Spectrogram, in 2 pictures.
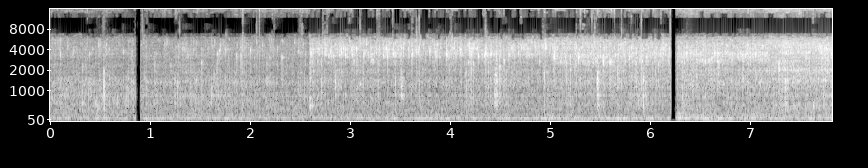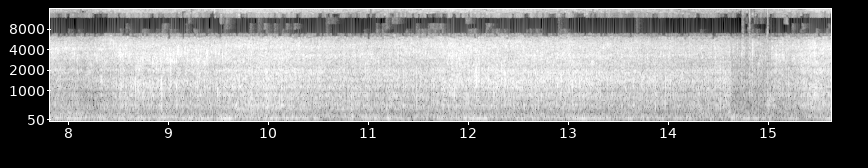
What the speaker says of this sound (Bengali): তেলটা গরম হয়ে গেছে আমি মাছ ছেড়ে দিলাম মাছ দুটোকে সুন্দর করে ভেজে নেব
